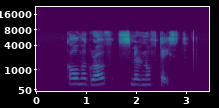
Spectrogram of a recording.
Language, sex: English, female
